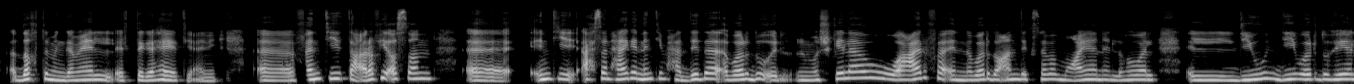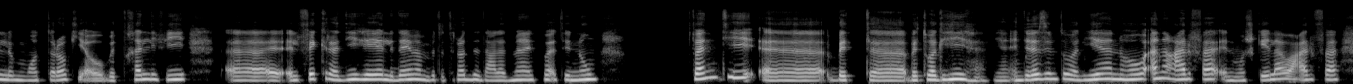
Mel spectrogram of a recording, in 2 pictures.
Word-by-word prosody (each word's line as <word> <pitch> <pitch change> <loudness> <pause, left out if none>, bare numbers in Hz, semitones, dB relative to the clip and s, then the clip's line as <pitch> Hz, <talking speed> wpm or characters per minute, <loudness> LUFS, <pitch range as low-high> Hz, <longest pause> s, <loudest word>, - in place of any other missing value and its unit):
ضغط 235 +5 +1
من 205 -5 +3
جميع 195 +3 +2
الاتجاهات 190 0 0
يعني، 160 0 -8 0.4
آآ، 180 0 -1
فأنتِ 245 +7 +1
تعرفي 270 0 +1
أصلًا 265 +1 0 0.4
آآ 175 -4 0 0.3
أنتِ 245 +2 +2
أحسن 250 +2 -1
حاجة 245 +4 +3
إن 240 -3 +3
أنتِ 260 +2 -1
محدّدة 235 +1 0
برضه 225 +1 +1
ال 210 0 -8
المشكلة 265 +10 0
وعارفة 260 0 +1
إن 200 -1 0
برضه 225 +2 0
عندِك 235 -1 0
سبب 235 -1 -3
معيّن، 215 +2 0
اللي 200 -2 -4
هو 215 +2 -1
ال 215 -1 -1 0.3
الديون 200 +5 +1
دي 230 +3 +1
برضه 235 -1 0
هي 240 +1 +3
اللي 220 -3 0
موتّراكِ 195 +2 -4
أو 90 0 -3
بتخلّي 220 +6 -1
فيه 225 +1 0 0.4
آآ 185 -1 -1
الفكرة 240 +3 0
دي 225 +3 +2
هي 230 0 +5
اللي 215 -3 +1
دايمًا 225 +4 +2
بتتردّد 210 +2 -4
على 180 0 -3
دماغِك 210 +2 0
وقت 220 0 -3
النوم. 215 +3 +3 1.0
فأنتِ 295 +7 +3 0.4
آآ 180 0 0
بت 195 0 -1 0.5
بتواجهيها، 210 -2 +3
يعني 175 +1 -8
أنتِ 195 +1 0
لازم 240 +3 +3
تواجهيها 235 +1 +2
إن 240 -1 +3
هو 230 +2 +3
أنا 270 +4 +1
عارفة 235 +1 0
المشكلة 195 +3 -2
وعارفة 220 0 -2
220 Hz, 135 wpm, -20 LUFS, 195-235 Hz, 1.0 s, هي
